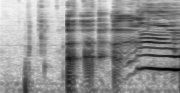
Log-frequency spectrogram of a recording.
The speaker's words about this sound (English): Excuse me. I think, you want to take us out on that burp? Sure. Go ahead.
